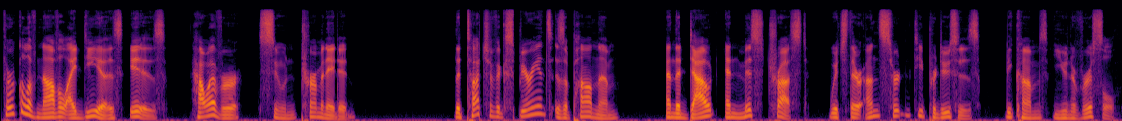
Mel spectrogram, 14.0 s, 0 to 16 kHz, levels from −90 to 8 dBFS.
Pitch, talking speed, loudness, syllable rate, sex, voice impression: 125 Hz, 115 wpm, -24 LUFS, 4.7 syllables/s, male, masculine, adult-like, tensed, powerful, slightly bright, slightly fluent, slightly halting, slightly intellectual, sincere, calm, friendly, wild, slightly lively, kind, modest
